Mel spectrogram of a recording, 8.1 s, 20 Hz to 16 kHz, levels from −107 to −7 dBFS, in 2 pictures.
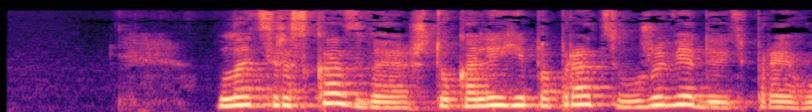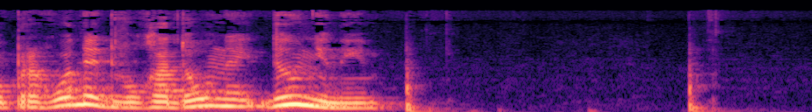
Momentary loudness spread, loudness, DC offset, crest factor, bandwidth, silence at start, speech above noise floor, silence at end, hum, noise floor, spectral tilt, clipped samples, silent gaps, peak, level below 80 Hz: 9 LU; -15 LUFS; under 0.1%; 16 dB; 11.5 kHz; 1.1 s; 53 dB; 0.55 s; none; -68 dBFS; -5.5 dB/octave; under 0.1%; none; -2 dBFS; -56 dBFS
